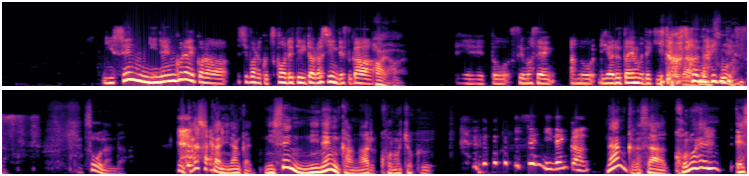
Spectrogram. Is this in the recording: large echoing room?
no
